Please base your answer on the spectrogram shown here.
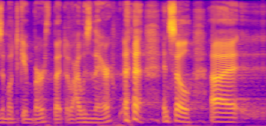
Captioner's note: laughs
